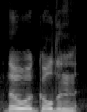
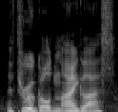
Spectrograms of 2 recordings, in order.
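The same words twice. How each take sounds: First: "though" said as /ðoʊ/ by mistake; misread word. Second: "through" said right as /θɹu/; corrected reading. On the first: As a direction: slip and read "though" instead of "through". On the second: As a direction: fix the slip, "through" clearly. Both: Shown as a demonstration.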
